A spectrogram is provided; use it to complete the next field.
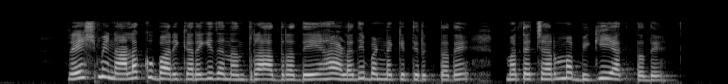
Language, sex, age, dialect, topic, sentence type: Kannada, female, 18-24, Mysore Kannada, agriculture, statement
